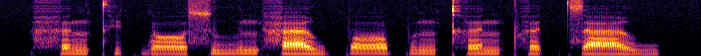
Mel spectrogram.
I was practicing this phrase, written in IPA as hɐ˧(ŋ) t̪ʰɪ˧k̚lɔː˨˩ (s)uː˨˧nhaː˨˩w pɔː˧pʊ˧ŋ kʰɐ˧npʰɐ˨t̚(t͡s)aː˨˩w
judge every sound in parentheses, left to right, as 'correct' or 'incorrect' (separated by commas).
correct, correct, correct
